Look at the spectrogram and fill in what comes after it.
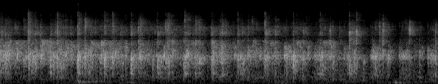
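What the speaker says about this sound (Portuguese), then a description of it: "Salva de palmas ao Gilson." A crowd at a public gathering in Brazil gives a sustained round of applause, dense and even throughout with no pauses.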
